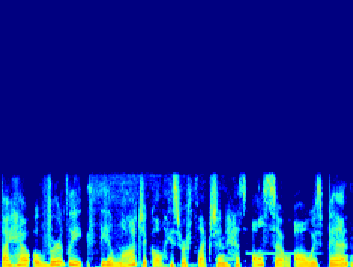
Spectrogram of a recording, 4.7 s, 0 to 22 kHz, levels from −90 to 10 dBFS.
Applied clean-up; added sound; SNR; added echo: classical method spectral subtraction.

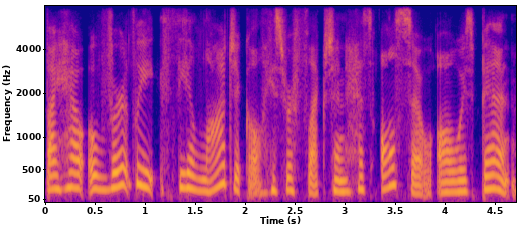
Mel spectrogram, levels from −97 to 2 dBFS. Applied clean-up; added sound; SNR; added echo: none; none; none; none.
